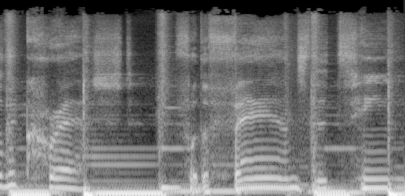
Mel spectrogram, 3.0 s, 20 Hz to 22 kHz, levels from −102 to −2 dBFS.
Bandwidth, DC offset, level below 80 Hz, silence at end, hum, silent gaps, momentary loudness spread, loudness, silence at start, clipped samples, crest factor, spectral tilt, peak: 17.5 kHz; under 0.1%; -16 dBFS; 0 s; none; none; 4 LU; -16 LUFS; 0 s; under 0.1%; 10 dB; -5.5 dB/octave; -2 dBFS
